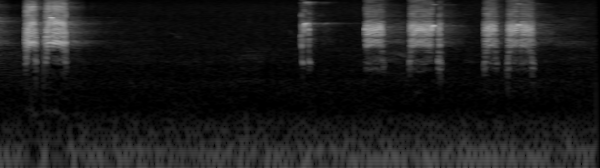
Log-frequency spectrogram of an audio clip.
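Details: Black francolin, played to encourage a quiet partridge to start calling, gives repeated harsh phrases: a pair of loud buzzy notes, a gap, then short ticks and paired grating bursts twice more.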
